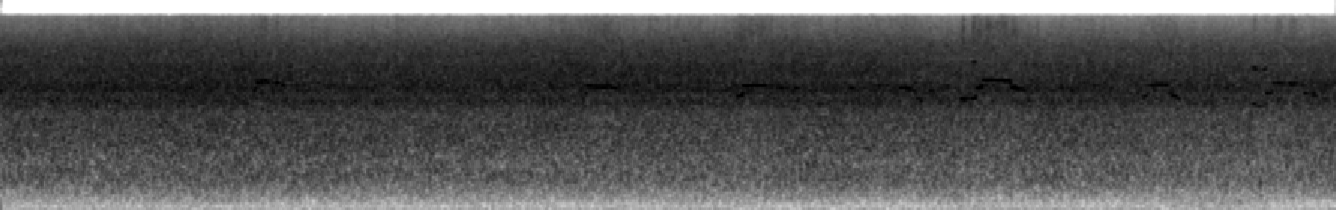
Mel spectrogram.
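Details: Loud, constant hissing noise like rushing water fills the whole recording, with no animal sound.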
